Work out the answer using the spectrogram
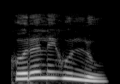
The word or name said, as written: ಕೊರಲೆಹುಲ್ಲು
